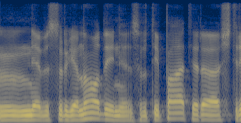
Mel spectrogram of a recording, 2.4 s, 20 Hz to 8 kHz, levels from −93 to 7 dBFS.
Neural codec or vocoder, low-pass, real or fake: codec, 24 kHz, 1.2 kbps, DualCodec; 7.2 kHz; fake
